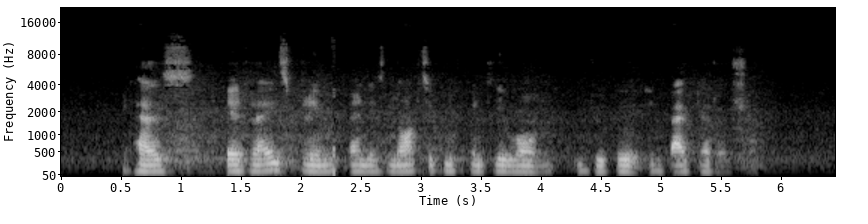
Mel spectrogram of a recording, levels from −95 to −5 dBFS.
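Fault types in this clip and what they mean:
Damaged data in a compressed stream: corrupted bytes make the decoder lose sync at about 2.24 to 2.28 s, giving a brief disruption; spectrogram and waveform show a short break in the normal pattern.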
